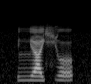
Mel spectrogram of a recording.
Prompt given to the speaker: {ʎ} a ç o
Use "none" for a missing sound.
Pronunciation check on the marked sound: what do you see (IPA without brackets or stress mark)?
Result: ʎ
